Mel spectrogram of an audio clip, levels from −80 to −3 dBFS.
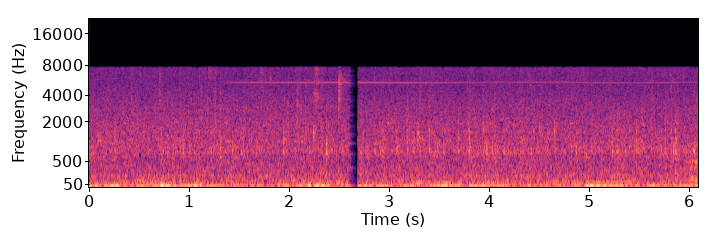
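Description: At 2.60 to 2.82 s there's a short stall from a late packet: a packet didn't arrive in time, the jitter buffer ran dry, and the receiver stretched the last sound by about 84 ms. Nothing's lost, it just hangs briefly with a faint buzz or dip. The G.722 call path cuts off everything above 8 kHz throughout.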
